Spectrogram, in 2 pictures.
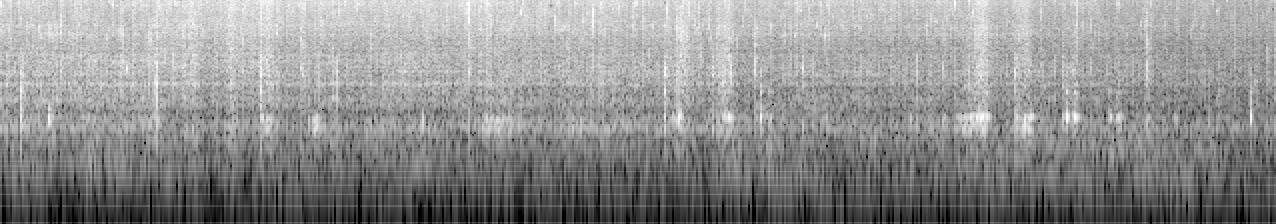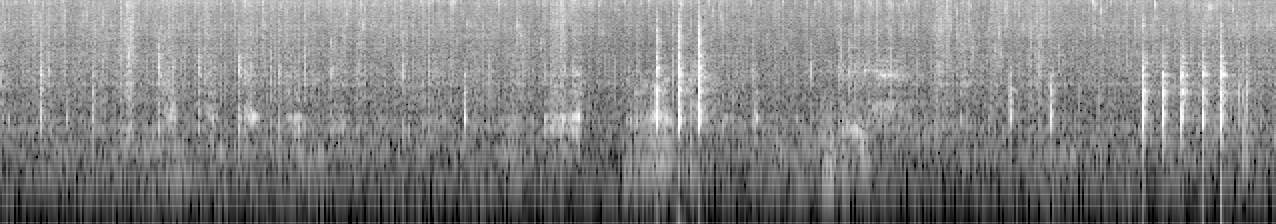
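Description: Chicken and macaroni fry together in a Dutch oven with a steady, close hiss, dotted with scattered crackles and a few sharper clinks near the end; no voices.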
